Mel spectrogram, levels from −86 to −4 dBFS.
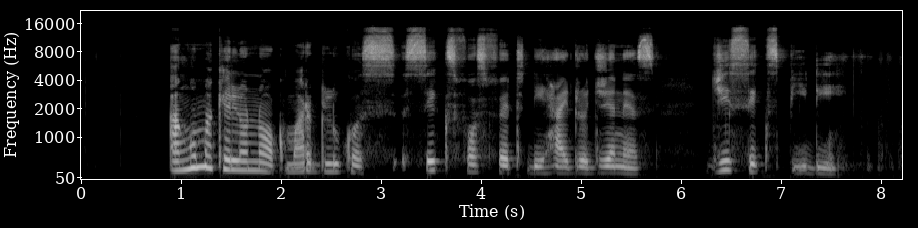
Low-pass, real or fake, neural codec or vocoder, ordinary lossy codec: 14.4 kHz; real; none; none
